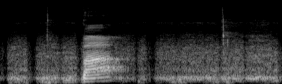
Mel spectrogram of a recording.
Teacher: बा तमास बिल मखरज है। दोनों होठों के तर हिस्से से अदा होता है। सिफ़त के ऐतबार से बा कवी हरक है।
